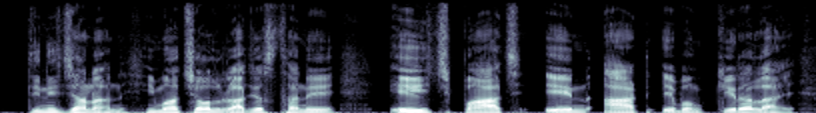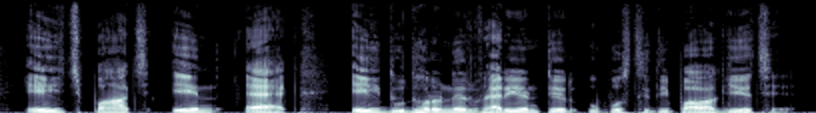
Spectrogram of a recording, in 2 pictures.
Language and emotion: Bengali, neutral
